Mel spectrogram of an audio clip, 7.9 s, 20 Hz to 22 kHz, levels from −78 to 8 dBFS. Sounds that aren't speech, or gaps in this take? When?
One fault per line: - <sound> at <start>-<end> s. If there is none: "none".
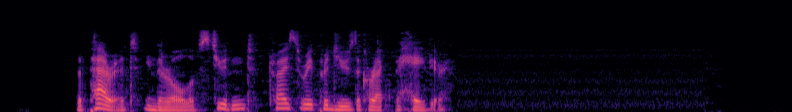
none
